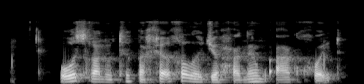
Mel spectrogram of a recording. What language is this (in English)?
Abkhazian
